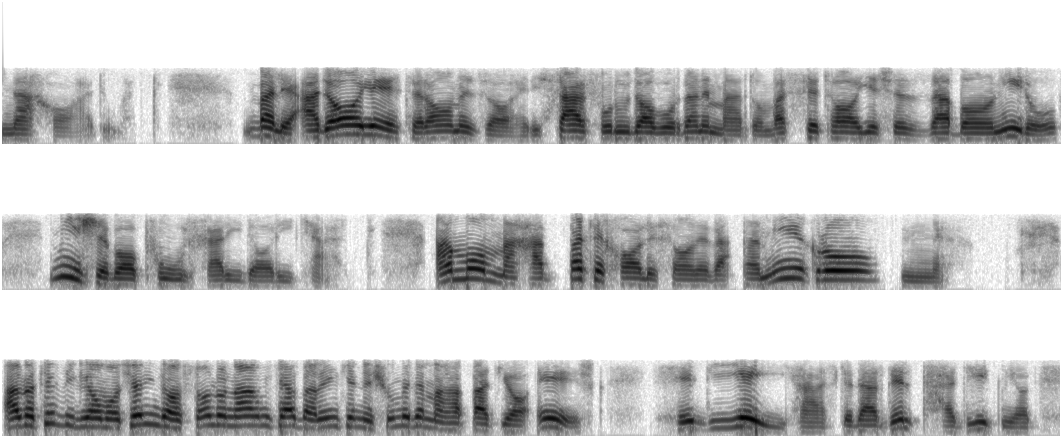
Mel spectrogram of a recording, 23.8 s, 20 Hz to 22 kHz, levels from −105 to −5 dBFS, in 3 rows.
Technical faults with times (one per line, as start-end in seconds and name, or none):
0.00-23.82 AMR narrowband mobile codec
